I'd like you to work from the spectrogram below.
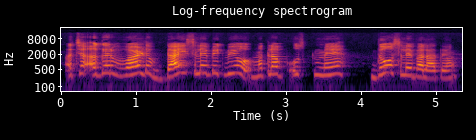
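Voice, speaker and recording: A woman with a high-sitting, slightly bright voice teaches an English grammar lesson. She explains patiently and stretches out the example words slowly.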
